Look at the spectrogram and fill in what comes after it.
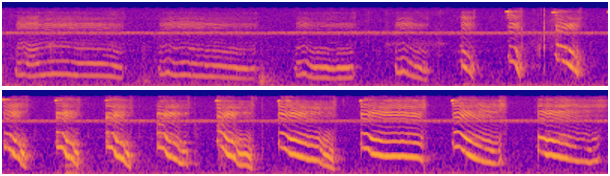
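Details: Young male Toy Poodle with brown coat, whining: first long, drawn-out falling whimpers about a second each, then quicker sharp descending yelps repeated roughly twice per second, growing louder; constant thin high tone in the background.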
